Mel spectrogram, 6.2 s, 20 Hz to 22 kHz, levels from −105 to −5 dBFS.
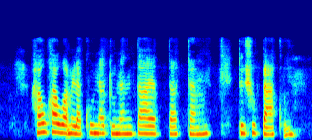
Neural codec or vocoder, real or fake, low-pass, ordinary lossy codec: codec, 24 kHz, 1 kbps, SNAC; fake; 7.2 kHz; AAC, 48 kbps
